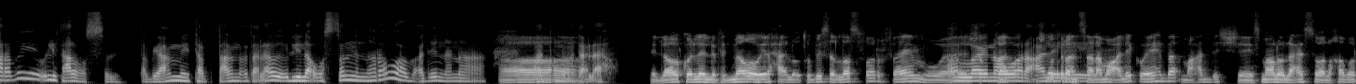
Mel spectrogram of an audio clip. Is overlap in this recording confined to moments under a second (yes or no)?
no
